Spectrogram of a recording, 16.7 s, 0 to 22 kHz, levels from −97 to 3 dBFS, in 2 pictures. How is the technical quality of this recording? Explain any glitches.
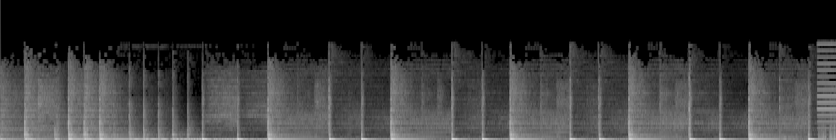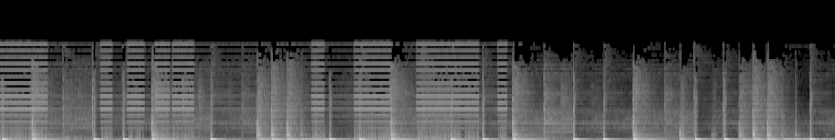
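The recording carries one clear flaw: computer activity noise between 8.17 and 13.6 s. During that stretch, changing load on the computer's processor, graphics hardware or mouse pulls current through the ground shared with the audio circuit, so the ground reference itself wobbles. That lands in the music as a chattering buzz pulsing at around 1 kHz, sitting roughly 15 dB under the music. It follows the machine's activity, not anything in the music, then stops.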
